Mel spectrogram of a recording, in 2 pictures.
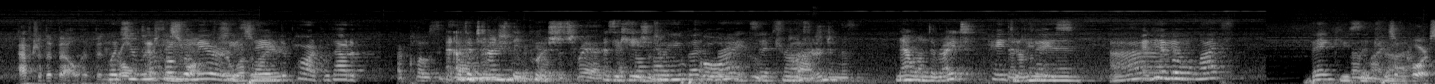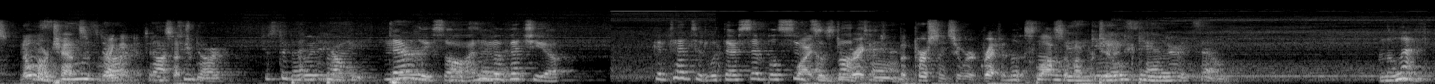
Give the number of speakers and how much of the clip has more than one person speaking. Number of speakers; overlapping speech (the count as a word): five, about 57%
